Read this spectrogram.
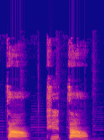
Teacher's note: Ha ah, una piccola curiosità fonetica riguardo la parola putain Dunque, putain, come dicevo prima, si scrive putain, P-U-T-A-I-N, e la parte finale, T-A-I-N, si pronuncia con questo suono che sembra una A molto nasale, quindi tin, putain.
